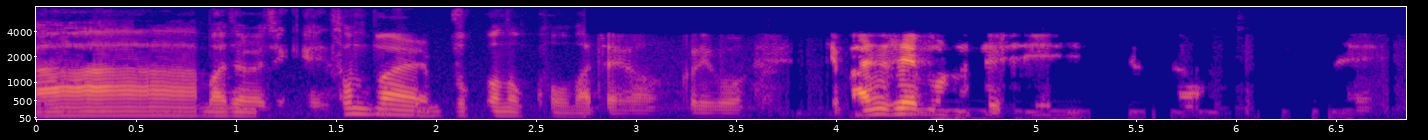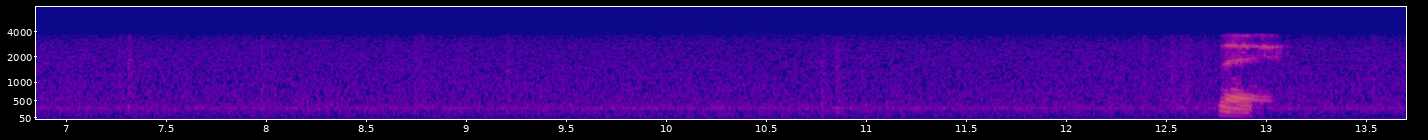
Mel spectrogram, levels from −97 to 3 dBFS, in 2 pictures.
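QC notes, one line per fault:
2.74 s to the end: input switched to a poorer device. From 2.74 s the sound goes dull and boxy with no gap at the changeover. The level shifts by a few dB and a new, faint noise floor comes in well under the talker. The likely cause is the input hopping to a narrower-band mic or a headset's call profile. The normal low-cut from call mic processing is there throughout.
3.95–4.11 s, 4.46–5.26 s, 5.45–5.86 s, 6.48–6.61 s: speech suppressed in double talk. The talker's level ducks in these spots, lightly in the first (around 10 dB) and much harder in the others (roughly 20 to 25 dB), chopping into the longer 4.46–5.26 s stretch for most of its length. The likely cause is the far side talking at the same moment, with the echo canceller unable to separate the two and pulling everything down.
4.96–5.13 s: other side's voice leaking through. A short, faint scrap of a second voice sits well below the talker, inside one of the suppressed stretches. 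The likely cause is far-end audio from the loudspeaker getting back into the mic, with the echo canceller leaving a residue instead of clearing it fully.
6.14–6.20 s: background gated by the echo canceller. The room tone abruptly drops out, down about 40 dB, for roughly 70 ms, then snaps back. This is the canceller clamping the mic hard while it thinks the loudspeaker is active, then releasing.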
